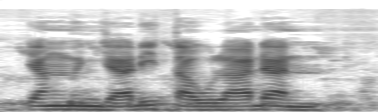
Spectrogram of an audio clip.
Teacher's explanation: vokal e menjadi bunyi au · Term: diftongisasi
